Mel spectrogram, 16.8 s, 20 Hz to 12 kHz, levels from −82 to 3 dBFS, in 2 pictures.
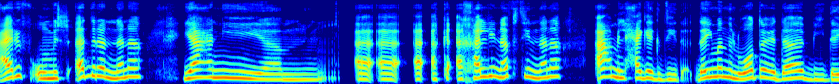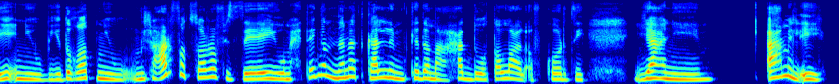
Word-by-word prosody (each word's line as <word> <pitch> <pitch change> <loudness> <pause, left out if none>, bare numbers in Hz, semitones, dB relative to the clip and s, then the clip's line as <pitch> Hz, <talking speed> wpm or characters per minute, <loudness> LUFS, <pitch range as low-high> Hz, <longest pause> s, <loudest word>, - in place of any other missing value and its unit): عارف 325 +7 +4
ومش 255 +1 +3
قادرة 350 +2 +2
إن 270 -5 +3
أنا 330 +4 0 0.4
يعني 280 -3 +4 0.2
م 215 +1 -5 0.3
أ - - +1
أ 225 0 -1 0.2
أ - - +4
أك 225 0 -4
أخلّي 285 +8 +2
نَفْسي 330 +2 -1
إن 280 -3 +2
أنا 335 +4 -1 0.4
أعمل 315 -4 +3
حاجة 270 0 +2
جديدة. 220 -3 -6
دايمًا 310 +6 +3
الوضع 285 0 +3
ده 255 +3 +2
بيضايقني 225 +1 -1
وبيضغطني 240 +5 -1
ومش 225 +4 -6
عارفة 385 - 0
أتصرَّف 300 -4 -4
إزاي 240 +2 +1
ومحتاجة 255 +10 -4
إن 290 -7 +1
أنا 300 +4 +1
أتكلِّم 285 -4 -1
كده 270 +3 -3
مع 220 -5 -4
حد 235 -3 -5
وأطلَّع 240 +2 -3
الأفكار 225 +1 -7
دي، 210 0 -11 0.5
يعني 225 -3 +1 0.6
أعمل 300 0 +4
إيه؟ 215 +1 0
255 Hz, 145 wpm, -24 LUFS, 225-295 Hz, 0.6 s, عارف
